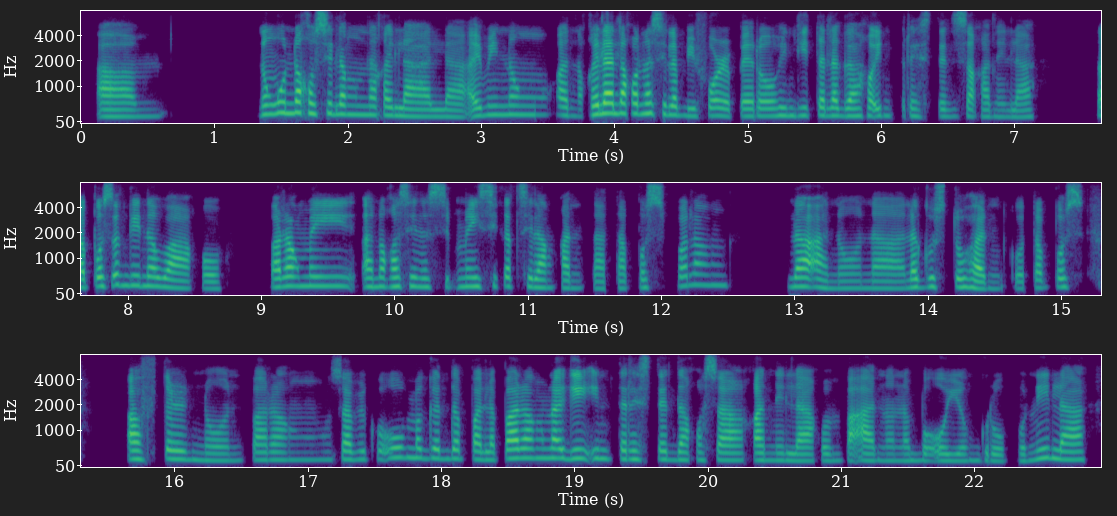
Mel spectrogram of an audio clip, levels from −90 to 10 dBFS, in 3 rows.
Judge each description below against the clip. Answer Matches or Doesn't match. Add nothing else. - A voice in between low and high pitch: Doesn't match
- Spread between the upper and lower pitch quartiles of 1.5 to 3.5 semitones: Doesn't match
